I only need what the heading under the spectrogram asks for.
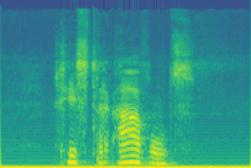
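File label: "gisteravond", Dutch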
